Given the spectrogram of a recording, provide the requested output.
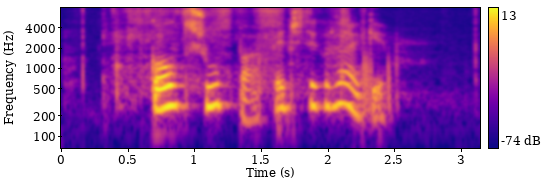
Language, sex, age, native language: Icelandic, female, 11, Icelandic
